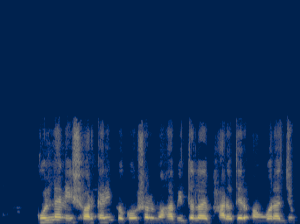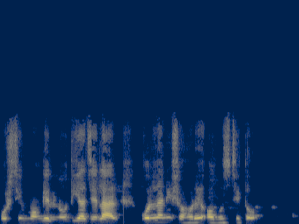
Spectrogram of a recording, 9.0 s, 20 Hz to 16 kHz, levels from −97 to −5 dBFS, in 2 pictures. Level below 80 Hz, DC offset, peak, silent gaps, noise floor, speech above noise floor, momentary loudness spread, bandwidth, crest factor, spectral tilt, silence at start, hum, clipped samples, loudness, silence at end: -86 dBFS; under 0.1%; -14 dBFS; none; -86 dBFS; 54 dB; 9 LU; 7.8 kHz; 20 dB; -3 dB/octave; 0.6 s; none; under 0.1%; -33 LUFS; 0.65 s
